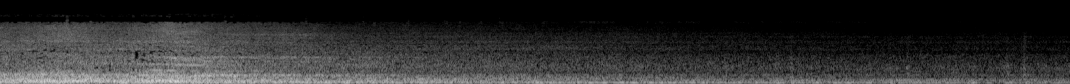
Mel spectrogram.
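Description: Trenitalia Alstom ETR104 "Pop" regional electric train passing: the rumble of its wheels on the rails, loud at first and fading steadily as the train moves away into the distance.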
